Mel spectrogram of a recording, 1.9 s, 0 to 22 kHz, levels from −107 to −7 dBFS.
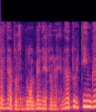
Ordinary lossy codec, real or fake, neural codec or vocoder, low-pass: MP3, 64 kbps; fake; autoencoder, 22.05 kHz, a latent of 192 numbers a frame, VITS, trained on one speaker; 9.9 kHz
